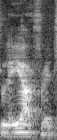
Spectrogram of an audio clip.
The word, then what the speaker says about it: Leofric: I think it's Leofric.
